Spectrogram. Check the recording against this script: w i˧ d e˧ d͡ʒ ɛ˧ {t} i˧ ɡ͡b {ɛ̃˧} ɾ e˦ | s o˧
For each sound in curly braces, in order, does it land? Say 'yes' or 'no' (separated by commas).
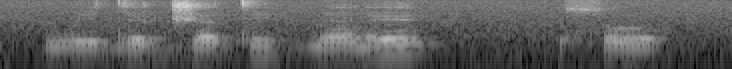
yes, yes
